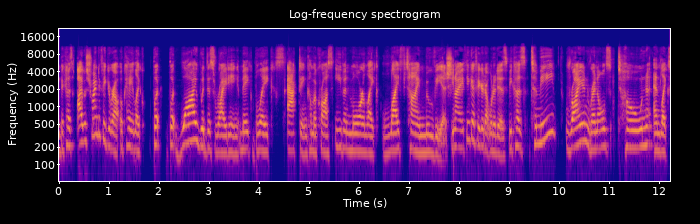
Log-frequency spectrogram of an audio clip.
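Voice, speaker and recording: A woman's voice: on the low side, fairly bright tone. A young adult woman giving a chatty, candid film critique, full of "like" fillers. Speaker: film reviewer. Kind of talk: casual spoken film critique.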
